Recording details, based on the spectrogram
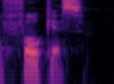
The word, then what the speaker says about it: focus: And then can you pronounce focus correctly? Because I see lots of sound like the F word, I'm going to call it. So focus.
